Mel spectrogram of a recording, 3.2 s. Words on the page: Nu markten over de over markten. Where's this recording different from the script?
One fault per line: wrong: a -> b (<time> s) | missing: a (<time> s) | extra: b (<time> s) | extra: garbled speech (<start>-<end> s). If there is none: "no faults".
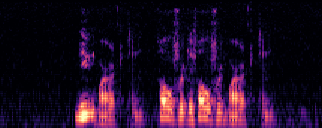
no faults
